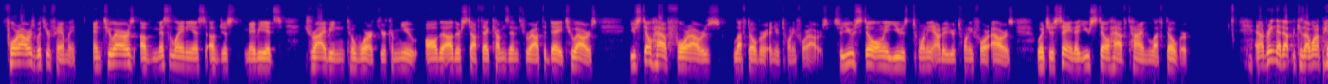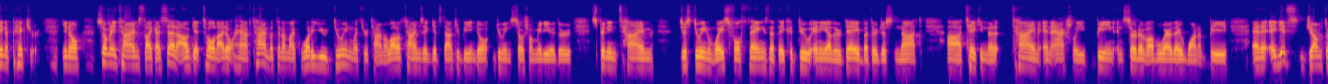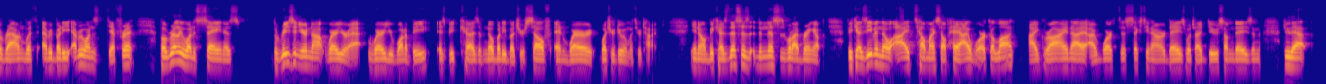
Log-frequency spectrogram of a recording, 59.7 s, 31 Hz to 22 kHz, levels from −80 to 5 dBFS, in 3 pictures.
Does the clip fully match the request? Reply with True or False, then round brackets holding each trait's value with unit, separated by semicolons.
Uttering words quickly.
True (230 wpm)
